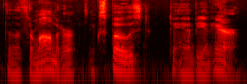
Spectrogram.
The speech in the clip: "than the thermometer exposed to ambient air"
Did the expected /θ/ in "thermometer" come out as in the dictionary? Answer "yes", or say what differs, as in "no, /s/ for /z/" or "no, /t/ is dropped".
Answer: yes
